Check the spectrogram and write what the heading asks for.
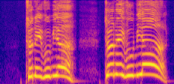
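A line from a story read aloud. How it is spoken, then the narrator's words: Shouted. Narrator (French): cria Brillant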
